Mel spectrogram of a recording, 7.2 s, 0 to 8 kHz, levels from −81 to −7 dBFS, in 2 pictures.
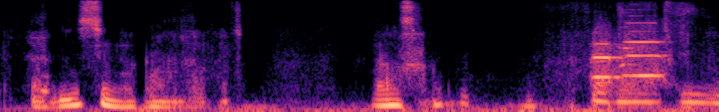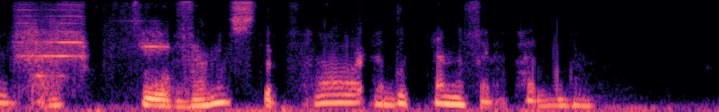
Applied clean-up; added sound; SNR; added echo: neural diffusion model UNIVERSE++.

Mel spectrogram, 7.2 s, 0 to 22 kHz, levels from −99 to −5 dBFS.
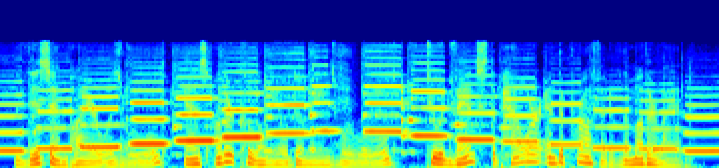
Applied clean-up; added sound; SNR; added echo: none; Wind instrument, woodwind instrument; -4 dB; none.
